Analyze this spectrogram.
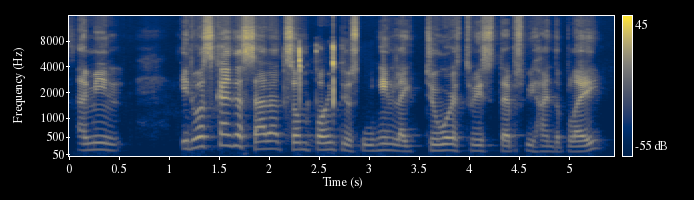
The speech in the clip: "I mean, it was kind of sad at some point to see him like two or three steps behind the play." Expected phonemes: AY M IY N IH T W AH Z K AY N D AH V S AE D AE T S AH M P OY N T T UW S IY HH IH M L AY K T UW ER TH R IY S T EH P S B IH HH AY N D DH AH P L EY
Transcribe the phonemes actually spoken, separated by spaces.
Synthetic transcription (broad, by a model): AY M IY N IH T W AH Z K AY N D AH S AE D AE T S AH M P OY N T T UW S IY HH IH M L AY K T UW ER TH R IY S T EH P S B IH HH AY N D DH AH P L EY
